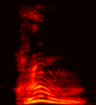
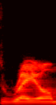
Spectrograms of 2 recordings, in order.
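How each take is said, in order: First: The name sounds like a racing engine's vroom. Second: The name is said as two plain syllables. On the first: The speaker calls it wrong. "like he's a race car driver" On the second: The speaker calls it right. "So it's Rayom"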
